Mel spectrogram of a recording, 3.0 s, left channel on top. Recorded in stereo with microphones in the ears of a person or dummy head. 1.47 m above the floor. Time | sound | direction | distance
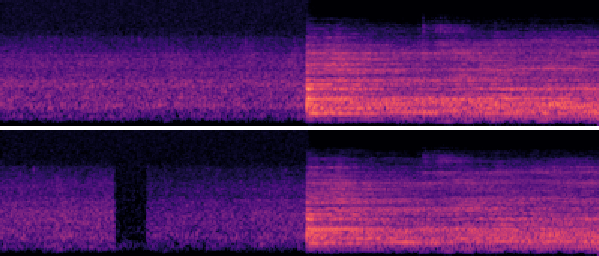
1.5 | a zipper | 15° left (ahead or behind) | 1.3 m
